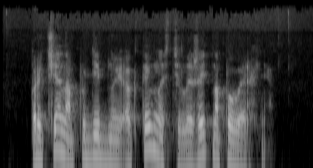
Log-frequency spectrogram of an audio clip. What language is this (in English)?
Ukrainian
